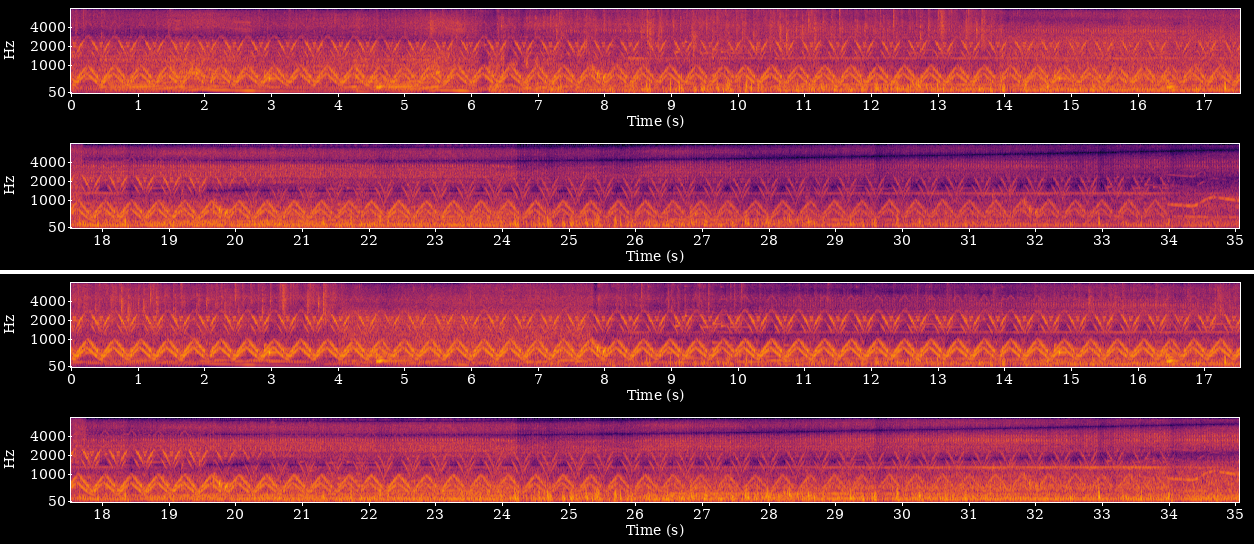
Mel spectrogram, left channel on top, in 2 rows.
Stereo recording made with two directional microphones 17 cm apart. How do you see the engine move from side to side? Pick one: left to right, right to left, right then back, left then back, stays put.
left to right.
